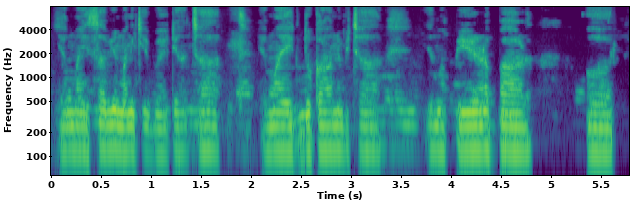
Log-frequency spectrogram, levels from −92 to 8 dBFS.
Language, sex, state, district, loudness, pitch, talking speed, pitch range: Garhwali, male, Uttarakhand, Uttarkashi, -17 LUFS, 120 Hz, 155 wpm, 120-125 Hz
